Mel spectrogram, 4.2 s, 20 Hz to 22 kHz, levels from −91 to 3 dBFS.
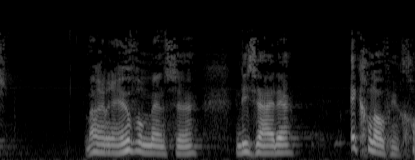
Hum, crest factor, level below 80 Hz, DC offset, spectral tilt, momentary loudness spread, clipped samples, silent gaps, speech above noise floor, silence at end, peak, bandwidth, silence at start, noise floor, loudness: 50 Hz at -70 dBFS; 18 dB; -88 dBFS; under 0.1%; -5 dB/octave; 9 LU; under 0.1%; none; 37 dB; 0 s; -26 dBFS; 11.5 kHz; 0 s; -80 dBFS; -44 LUFS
